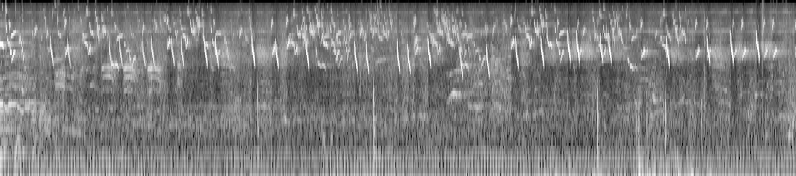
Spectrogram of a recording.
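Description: Many birds chirping in a dense chorus of short, high, quickly falling notes, over a low outdoor rumble.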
